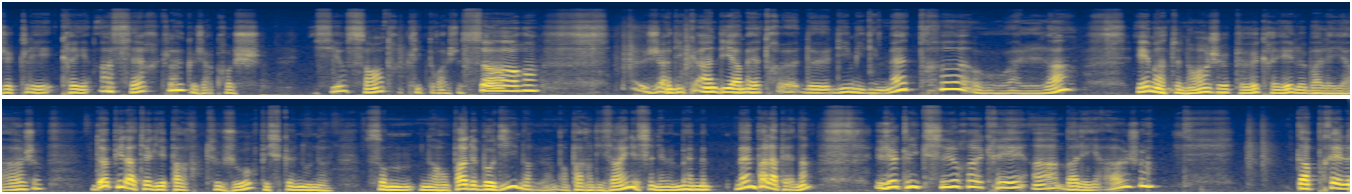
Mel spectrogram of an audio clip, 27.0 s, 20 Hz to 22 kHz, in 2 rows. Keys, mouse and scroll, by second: 0.9 click, 2.3 click, 3.8 right click, 4.9 click, 6.2 click, 7.7 KP_1, 8.0 KP_0, 8.7 Return, 8.9 Return, 10.1 click, 17.3 click, 24.3 click, 26.5 click.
